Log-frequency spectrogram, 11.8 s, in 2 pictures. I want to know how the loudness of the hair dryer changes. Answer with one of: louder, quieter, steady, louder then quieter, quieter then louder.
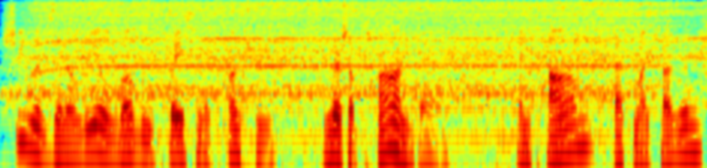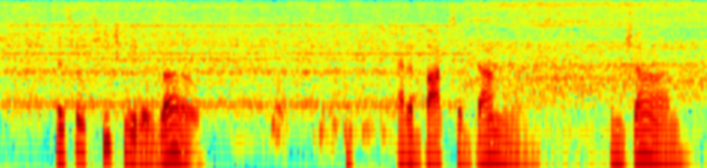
steady.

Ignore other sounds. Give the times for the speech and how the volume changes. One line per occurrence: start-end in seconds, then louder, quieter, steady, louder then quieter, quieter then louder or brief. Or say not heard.
0.0-7.6 steady
8.8-11.7 brief.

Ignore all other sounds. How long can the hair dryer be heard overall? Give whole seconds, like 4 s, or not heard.
12 s.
